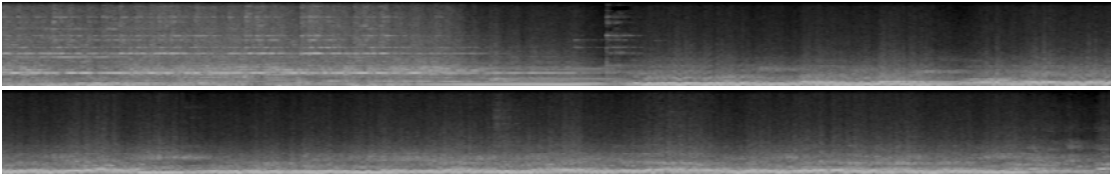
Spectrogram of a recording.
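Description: A man chants steadily through a microphone.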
